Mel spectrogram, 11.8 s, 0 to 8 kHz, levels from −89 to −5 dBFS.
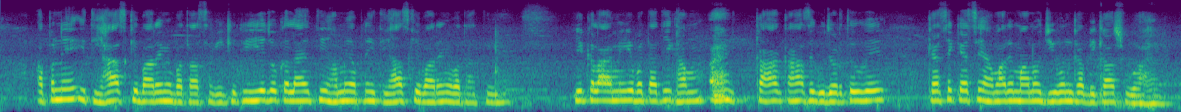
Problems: none marked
